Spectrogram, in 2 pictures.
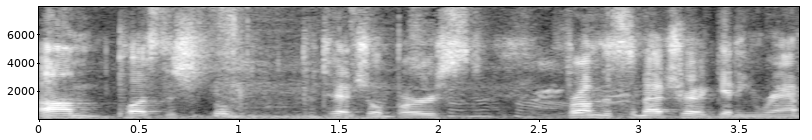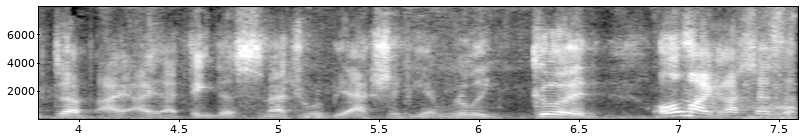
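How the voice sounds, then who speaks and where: A man's medium-pitched voice with very wide pitch swings at a fairly quick pace, over noticeable background noise. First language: not English. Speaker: esports co-caster. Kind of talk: live commentary. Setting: broadcast booth. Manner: halting, repeats words.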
